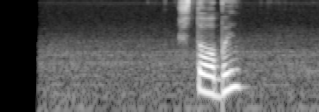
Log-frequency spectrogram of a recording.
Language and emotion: Russian, neutral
